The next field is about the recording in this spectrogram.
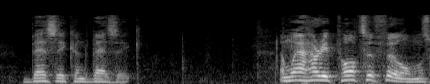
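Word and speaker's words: Beswick: it should be pronounced bezwick but it's not. The W is silent. It's a silent W. So the the pronunciation is bezic. Bezic and Bezic.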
